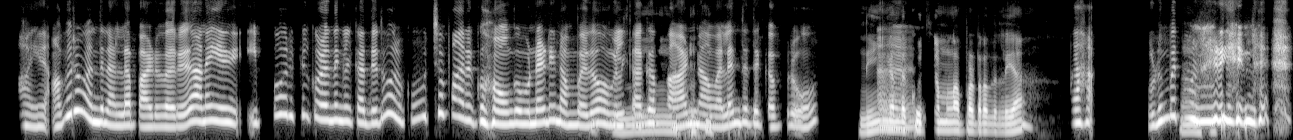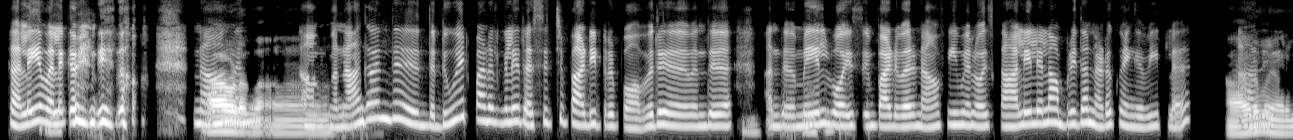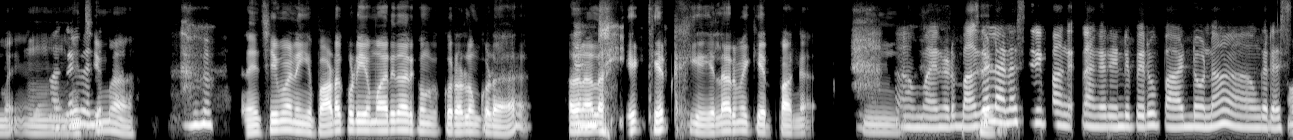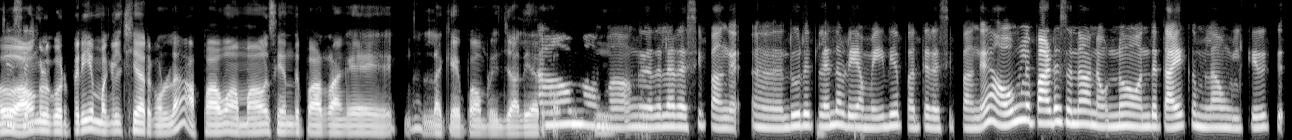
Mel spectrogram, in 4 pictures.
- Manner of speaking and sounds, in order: laughing while speaking: "அவங்க முன்னாடி, நம்ம ஏதோ அவங்களுக்காக பாடி நான் வளர்ந்ததுக்கப்புறம்"; drawn out: "ம்"; laugh; other noise; laughing while speaking: "குடும்பத்துக்கு முன்னாடி என்ன கலைய வளர்க்க வேண்டியது தான்"; in English: "டூயட்"; in English: "மேல் வாய்ஸ்சு"; in English: "ஃபீமேல் வாய்ஸ்"; chuckle; laughing while speaking: "கேட் கேட்க எல்லாருமே கேட்பாங்க"; laughing while speaking: "ஆமா, என்னோட மகள் ஆனா, சிரிப்பாங்க"
- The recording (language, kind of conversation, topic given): Tamil, podcast, குழந்தை பருவத்திலிருந்து உங்கள் மனதில் நிலைத்திருக்கும் பாடல் எது?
